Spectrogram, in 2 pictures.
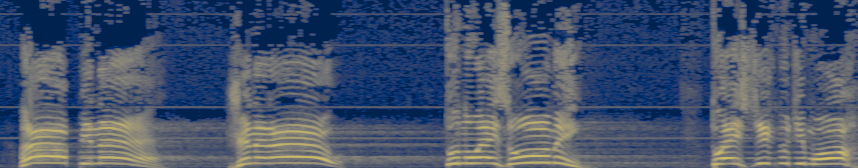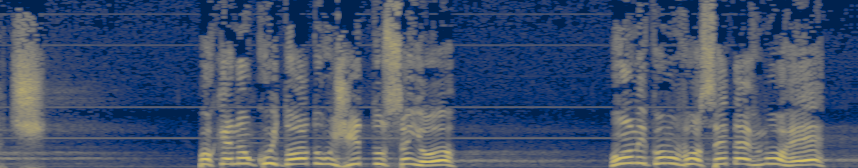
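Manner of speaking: shouted, scolding tone.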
